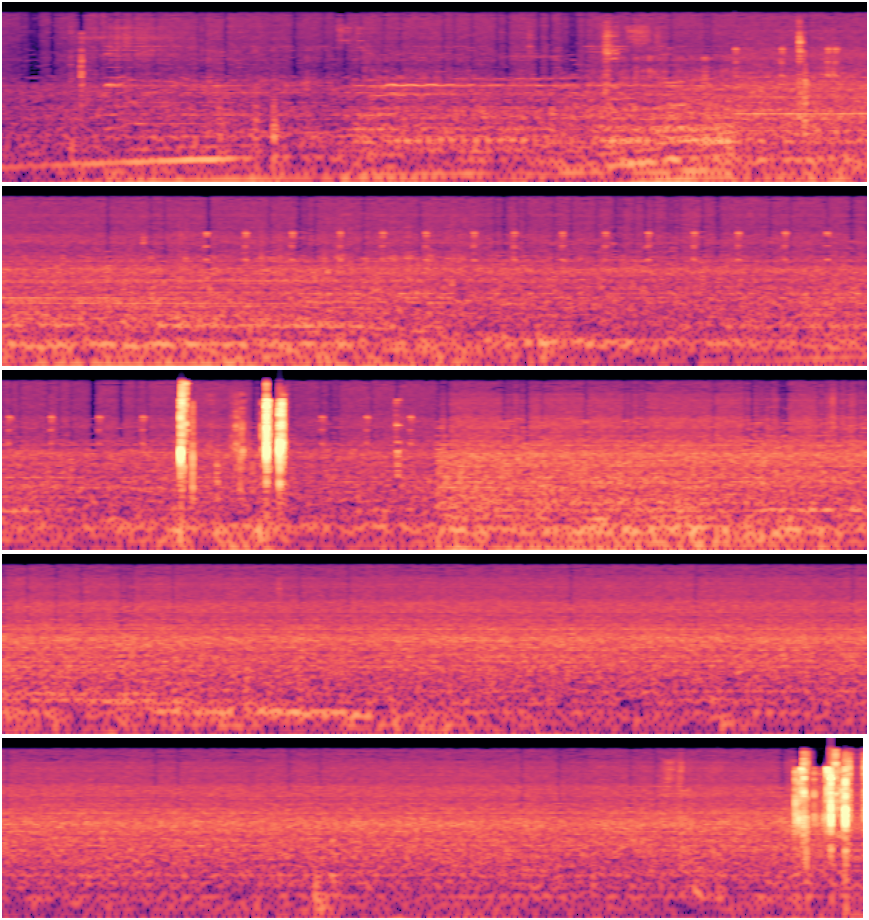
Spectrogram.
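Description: Car cabin sound picked up by a dashcam's microphone: the engine running and road noise while driving slowly, with two sharp clicks less than a second apart near the middle.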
